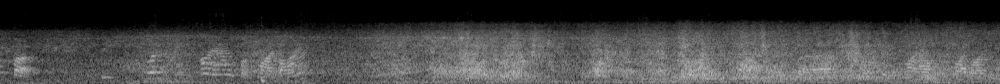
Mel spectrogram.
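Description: Eurofighter Typhoon's twin EJ200 turbofan jet engines as the fighter flies close past. The jet noise builds from about four seconds in and stays loud.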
